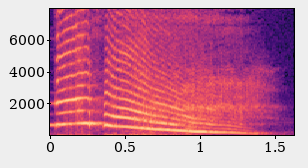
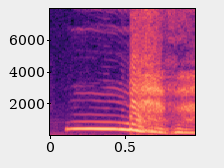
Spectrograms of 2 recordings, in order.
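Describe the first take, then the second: First: High, loud drawn-out never; playful stretched defiant never; emphatic never. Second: High, loud, defiant never; playful defiant never; emphatic never. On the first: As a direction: refuse with a laugh. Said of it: "Just repeat them". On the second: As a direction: refuse outright. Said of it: "here's a couple more". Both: Shown as a demonstration.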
